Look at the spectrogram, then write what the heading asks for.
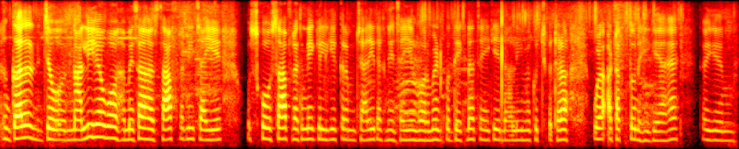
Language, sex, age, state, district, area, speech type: Hindi, female, 18-30, Uttar Pradesh, Sonbhadra, rural, spontaneous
